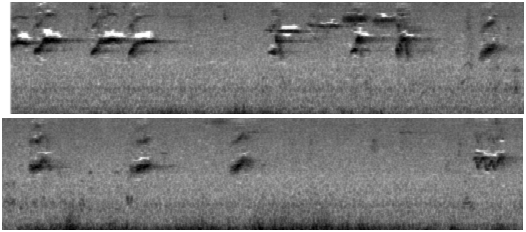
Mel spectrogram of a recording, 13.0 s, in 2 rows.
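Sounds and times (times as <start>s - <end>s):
birds chirping: 0.1s - 13.0s
steady low rumble: 1.2s - 13.0s.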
